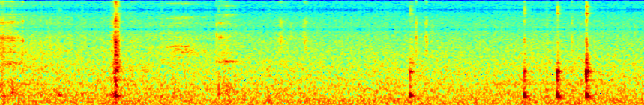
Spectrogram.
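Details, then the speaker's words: PCV valve, removed from a warm engine, then engine off and valve shaken: a handful of faint light clicks as the check ball rattles freely, so the valve is fine. "can hear it faintly. If you don't hear a rattle, replace it with a new one."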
